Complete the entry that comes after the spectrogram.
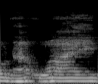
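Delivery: ordinary talk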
